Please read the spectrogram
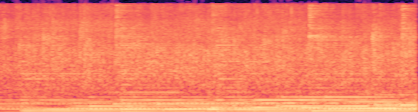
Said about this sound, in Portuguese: Dê um aplauso ao Senhor bem forte.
